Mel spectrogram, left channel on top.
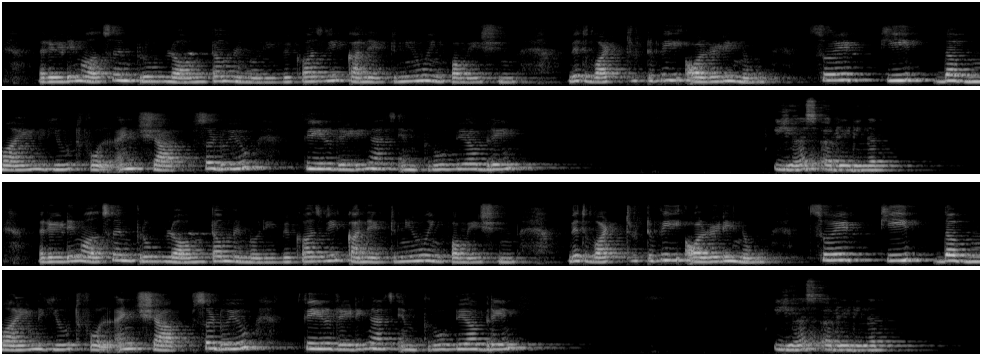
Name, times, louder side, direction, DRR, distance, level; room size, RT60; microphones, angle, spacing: voice 1, 0.0-7.6 8.1-8.5 8.8-12.5 12.8-14.9, equal, 80° right, 3 dB, 1.2 m, -26 dB
voice 2, 17.5-18.5, left 1 dB, 20° left, -3 dB, 3.8 m, -26 dB
18.0 x 15.5 x 2.7 m, 0.86 s
head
